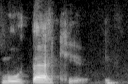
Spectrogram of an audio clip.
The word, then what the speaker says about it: Muthakir: So he told me it's pronounced Muthakir. And he told me that the accent is on the second syllable.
